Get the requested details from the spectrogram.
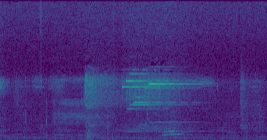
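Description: A soft cartoon puff sounds.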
